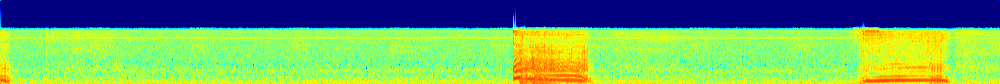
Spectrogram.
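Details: Bella, a female Bulldog, asleep indoors: two loud rasping snores at about five and eight and a half seconds, each lasting under a second, with a low, quiet hiss in between.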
